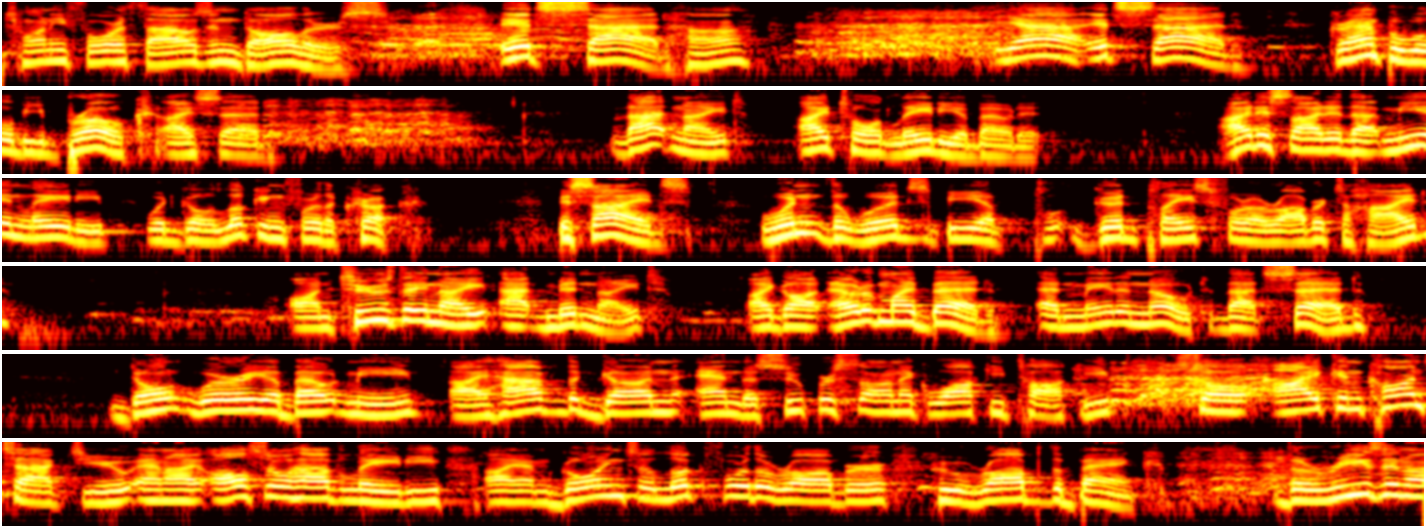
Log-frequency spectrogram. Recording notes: Recorded live at TWH Social in Kitchener.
